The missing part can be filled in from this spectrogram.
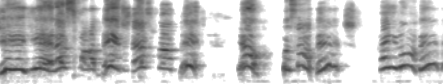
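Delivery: very high, affectionate, friendly banter tone. Speaker giving an example to a client: imitating homegirls. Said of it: "And then you have a dude".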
